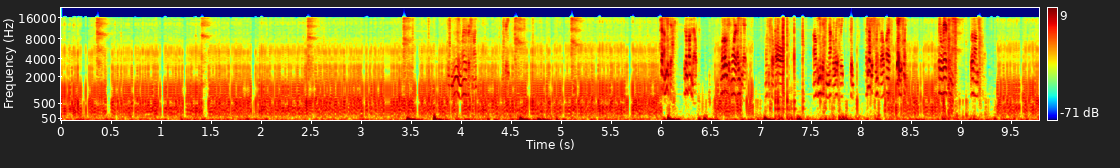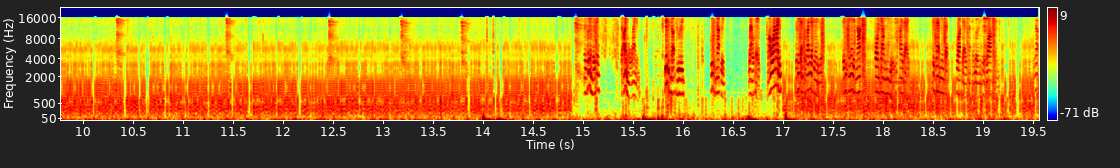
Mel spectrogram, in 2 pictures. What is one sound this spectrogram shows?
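Blocks of sand crunch quickly one after another as they are dug.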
